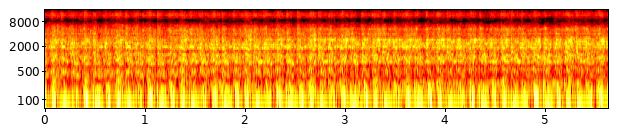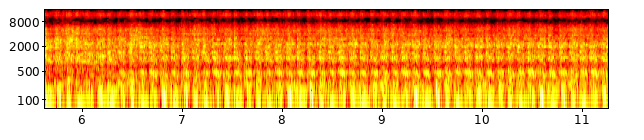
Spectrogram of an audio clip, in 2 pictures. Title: ingnition problem won't start.. after rebuilt the head 235ci inline 6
